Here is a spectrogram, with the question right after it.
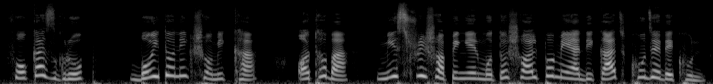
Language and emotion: Bengali, neutral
